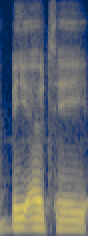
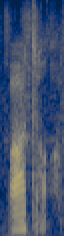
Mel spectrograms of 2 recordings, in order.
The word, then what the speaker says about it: Botolph: How do you spell that? B-O-T? Yeah, Botolph. O-L-P-H. I see it here. Yep. Saint Botolph.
